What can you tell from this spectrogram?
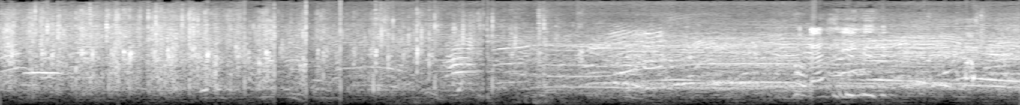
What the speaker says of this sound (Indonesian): Tepuk tangan untuk Enjang.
